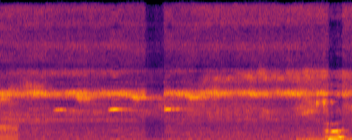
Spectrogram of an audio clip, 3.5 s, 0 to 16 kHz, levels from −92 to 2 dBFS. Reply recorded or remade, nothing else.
remade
